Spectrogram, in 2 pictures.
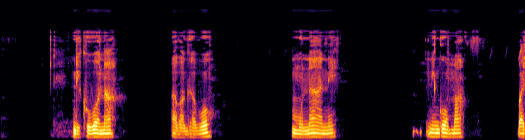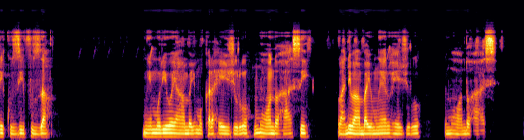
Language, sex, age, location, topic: Kinyarwanda, male, 18-24, Musanze, government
